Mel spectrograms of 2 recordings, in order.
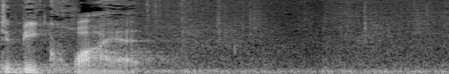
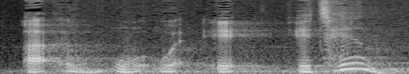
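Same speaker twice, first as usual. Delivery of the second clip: softer, halting stammer; stunned realization; 7 dB quieter than usual. Acted. Blind man realizes who is passing, stunned. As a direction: stumble into the realization.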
